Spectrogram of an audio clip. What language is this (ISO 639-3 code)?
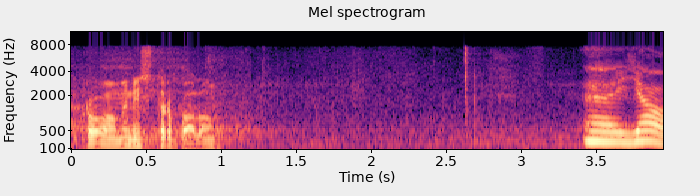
est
